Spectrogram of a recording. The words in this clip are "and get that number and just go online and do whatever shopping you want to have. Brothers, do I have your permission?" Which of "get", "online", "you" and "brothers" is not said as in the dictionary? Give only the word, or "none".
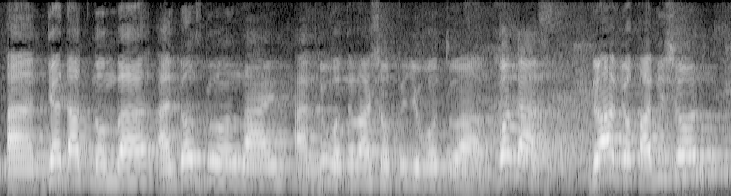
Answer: brothers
